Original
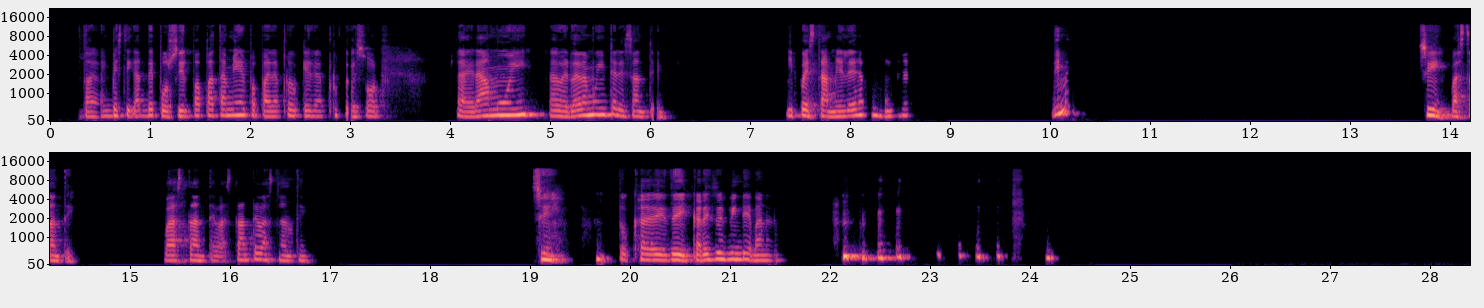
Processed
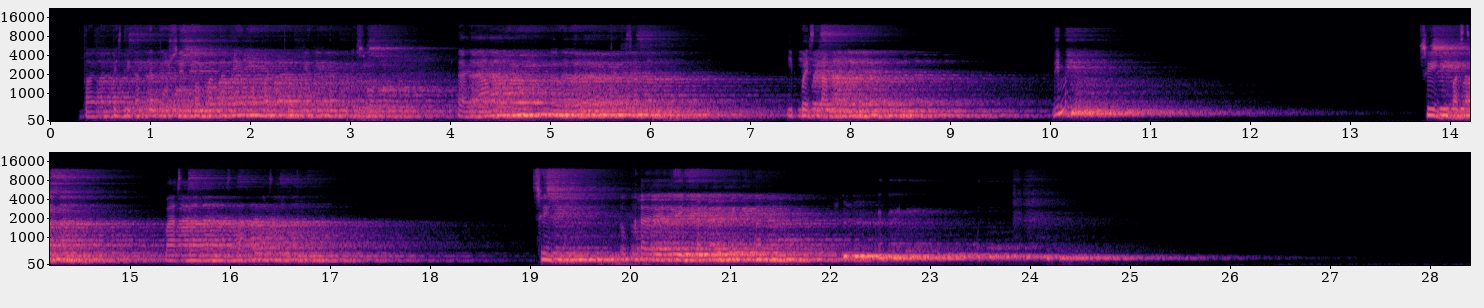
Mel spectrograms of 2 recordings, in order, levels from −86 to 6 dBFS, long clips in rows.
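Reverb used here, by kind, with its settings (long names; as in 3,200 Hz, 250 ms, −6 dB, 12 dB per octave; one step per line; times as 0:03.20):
dense smooth reverb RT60 3.2 s, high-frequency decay 0.5×, pre-delay 90 ms, DRR −7 dB
level −10 dB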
